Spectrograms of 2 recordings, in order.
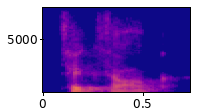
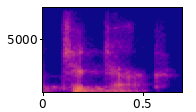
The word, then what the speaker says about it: TikTok: When they were asking questions about TikTok, they couldn't even pronounce TikTok correctly. They pronounce it as a Tic Tac, which is chewing gum, as far as I understand.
